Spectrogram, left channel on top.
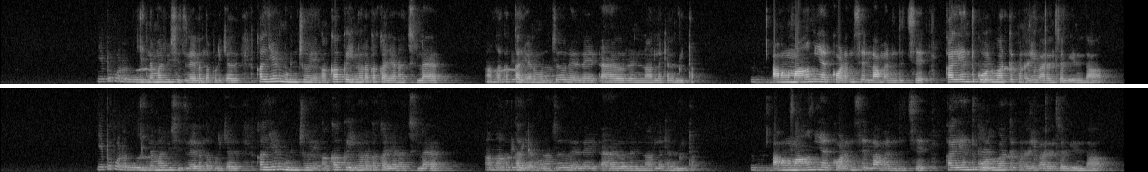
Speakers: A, on the right; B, on the left.
A: எப்போ போனாங்
B: இது இந்த மாரி விஷயத்துல எல்லந்தா புடிக்காது கல்யாணம் முடிஞ்சோ எங்க அக்காக்கு இன்னொரு அக்காக்கு கல்யாணோ ஆச்சுல்ல
A: ஆமா
B: அங்க அக்காக்
A: அப்பயே
B: கல்யாண
A: போயிட்டாங்களா
B: முடிஞ்சு ஒரு ரெ ஆ ஒரு ரெண்டு நாள்ல கெளம்பிட்டா
A: ம்
B: அவங்க
A: சேரி
B: மாமியார்
A: சேரி
B: கொடம்பு சரில்லாம இருந்துச்சு கல்யாணத்துக்கு
A: அ
B: ஒரு வாரத்துக்கு முன்னாடி வரேன்னு சொல்லிருந்தா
